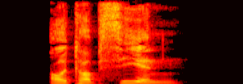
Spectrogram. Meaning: plural of Autopsie
- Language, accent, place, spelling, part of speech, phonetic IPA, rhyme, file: German, Germany, Berlin, Autopsien, noun, [aʊ̯tɔˈpsiːən], -iːən, De-Autopsien.ogg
